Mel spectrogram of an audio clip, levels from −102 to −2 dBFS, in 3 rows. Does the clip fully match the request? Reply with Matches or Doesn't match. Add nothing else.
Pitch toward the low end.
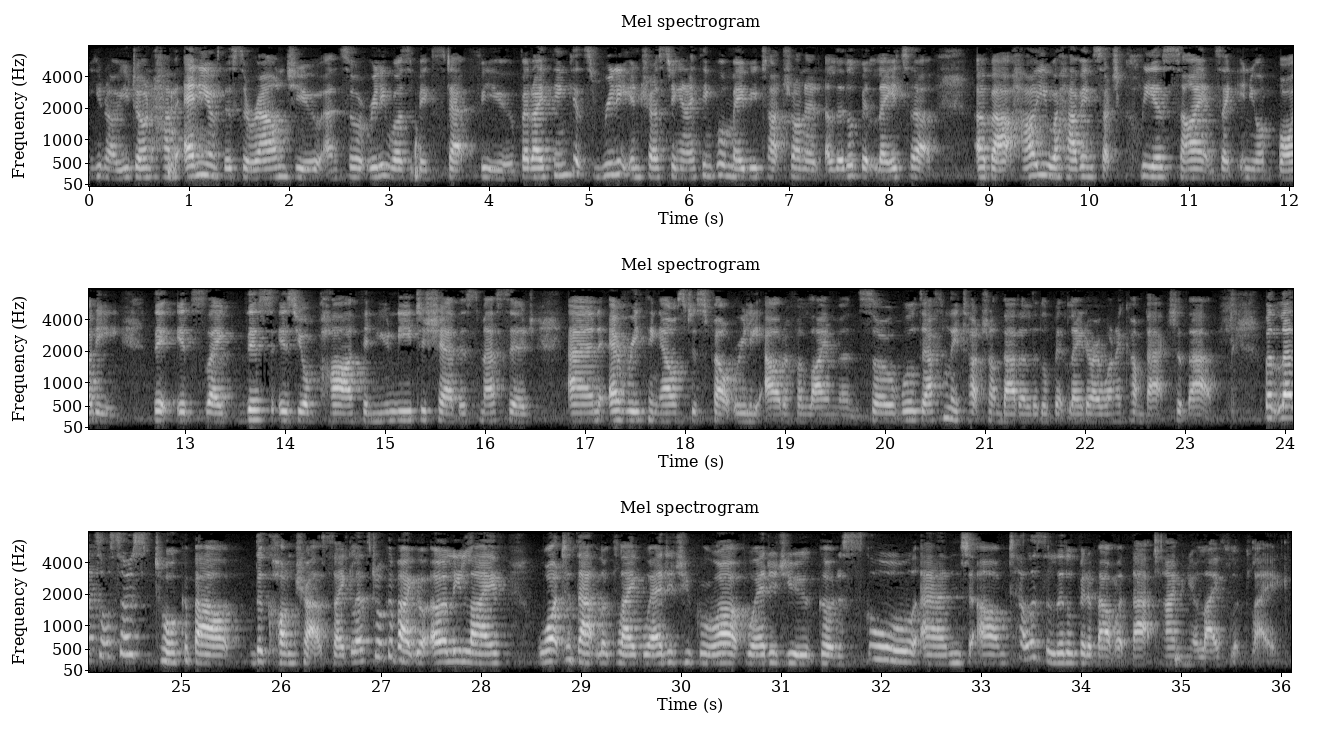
Doesn't match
